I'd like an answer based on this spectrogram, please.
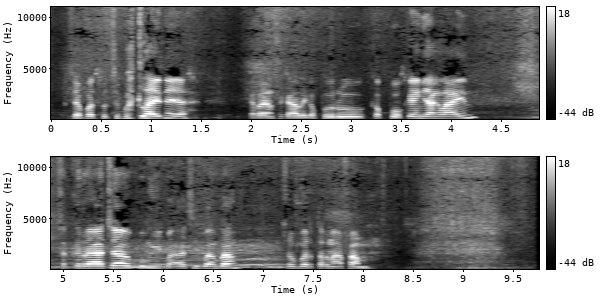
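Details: Huge cow intended for Qurban sacrifice lows in a series of short, choppy bursts, then a longer wavering moo lasting several seconds before fading, with background voices possibly mixed in.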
